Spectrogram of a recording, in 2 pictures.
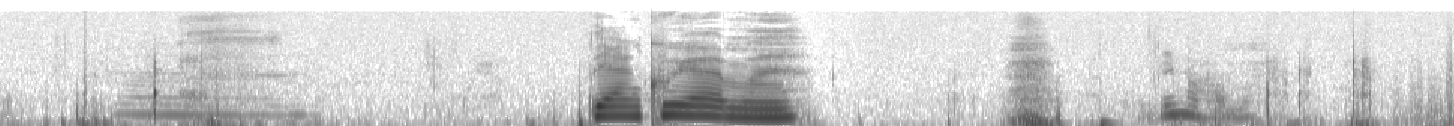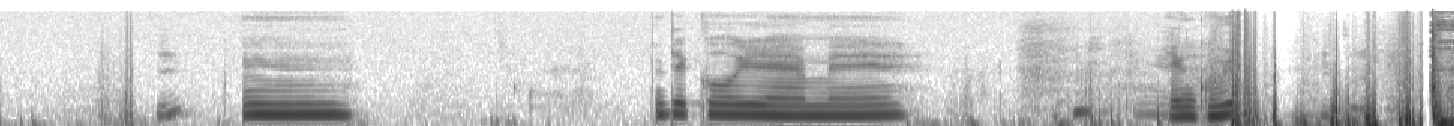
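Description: A young woman speaks softly and cheerfully.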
